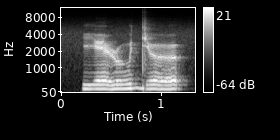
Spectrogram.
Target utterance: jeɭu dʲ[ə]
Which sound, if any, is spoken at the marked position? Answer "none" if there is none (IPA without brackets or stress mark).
ɵ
